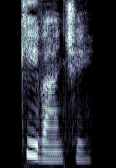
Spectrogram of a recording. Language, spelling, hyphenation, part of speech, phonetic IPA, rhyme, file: Hungarian, kíváncsi, kí‧ván‧csi, adjective, [ˈkiːvaːnt͡ʃi], -t͡ʃi, Hu-kíváncsi.ogg
- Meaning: curious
